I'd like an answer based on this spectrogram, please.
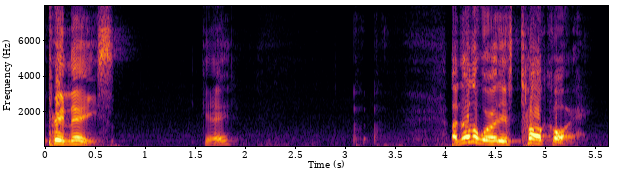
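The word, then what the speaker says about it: πτωχοί: Another word is tokoi. P-T-O-C-H-O-I. Tokoi. P is silent.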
